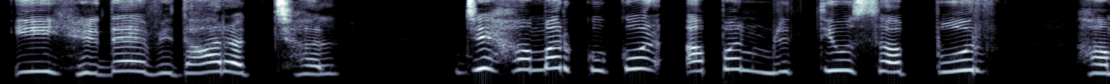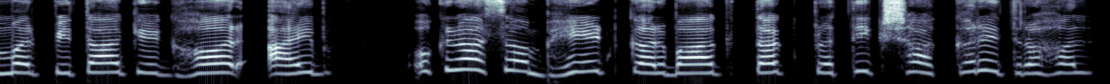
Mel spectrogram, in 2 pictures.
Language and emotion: Maithili, sad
